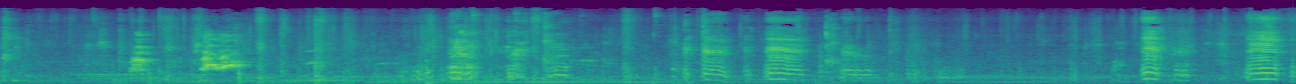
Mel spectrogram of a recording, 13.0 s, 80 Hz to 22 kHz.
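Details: Shiba Inu puppy brothers born on 13 June play-fighting: scattered short yelps and harmonic growling barks in bursts, louder around eight seconds and near the end, over a steady low hum.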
